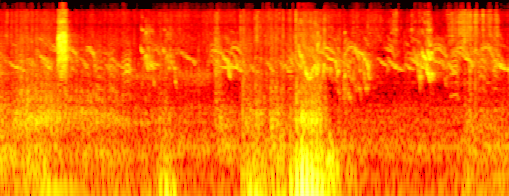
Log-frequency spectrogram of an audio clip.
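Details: Budgerigar colony with a breeding pair chattering in quick curling chirps and twitters, with dull low thumps and rustling underneath.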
